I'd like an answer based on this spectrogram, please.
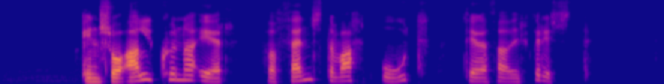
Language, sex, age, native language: Icelandic, male, 40-49, Icelandic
